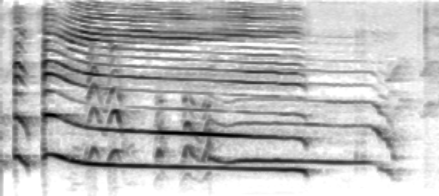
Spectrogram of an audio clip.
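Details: A rat terrier howls along with its owner outdoors in the wind, giving a long, steady howl that slides gently downward before breaking off.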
